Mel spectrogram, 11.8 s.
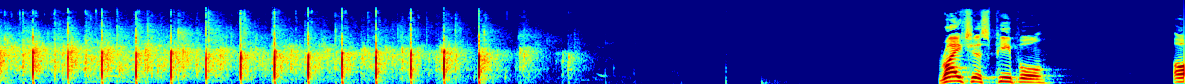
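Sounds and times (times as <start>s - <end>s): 
crowd applauding indoors: 0.0s - 6.3s
loud steady hand claps keeping a regular beat: 0.0s - 6.3s
speech: 9.4s - 10.6s.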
